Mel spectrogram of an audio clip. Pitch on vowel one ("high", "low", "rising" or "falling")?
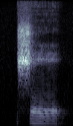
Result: low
